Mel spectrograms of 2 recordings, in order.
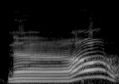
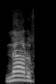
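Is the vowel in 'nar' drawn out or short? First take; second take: drawn out; short. First: The vowel is drawn out long. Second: The vowel is kept short. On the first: The speaker calls it wrong. "jangan tarik" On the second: The speaker calls it right. "Nar saja"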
